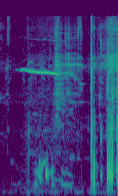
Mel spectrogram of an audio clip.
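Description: A pigeon gives a soft, low, throaty coo, followed by a few sharp knocks or flaps.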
